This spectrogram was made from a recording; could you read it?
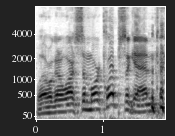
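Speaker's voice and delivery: mock snide, snarky little voice. Retelling what their eleven-year-old son said as clips play, imitating Aiden's snarky voice. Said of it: "he just sort of says it in a little snarky voice".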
